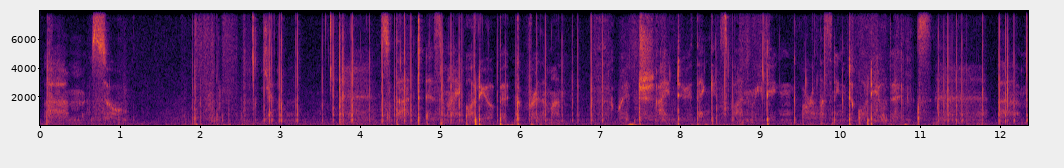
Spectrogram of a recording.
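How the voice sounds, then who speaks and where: A woman speaking in a soft, unvoiced whisper, unhurried and informal, as an ASMR host chatting and reading about books. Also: rough recording.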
